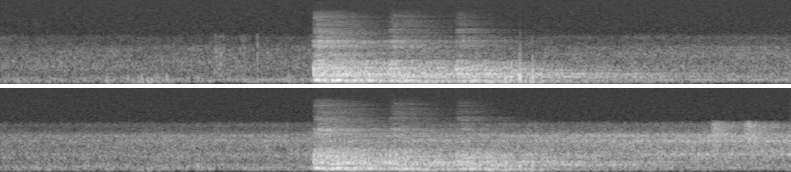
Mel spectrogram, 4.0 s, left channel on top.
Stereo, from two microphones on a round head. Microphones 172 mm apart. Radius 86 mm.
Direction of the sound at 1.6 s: 30° left (ahead or behind).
